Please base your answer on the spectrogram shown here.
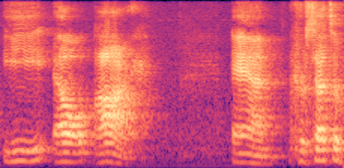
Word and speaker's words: Eli: pronounce it Eli but he pronounced it as a Hebrew he pronounced it as Ellie uh so Alexander skorby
